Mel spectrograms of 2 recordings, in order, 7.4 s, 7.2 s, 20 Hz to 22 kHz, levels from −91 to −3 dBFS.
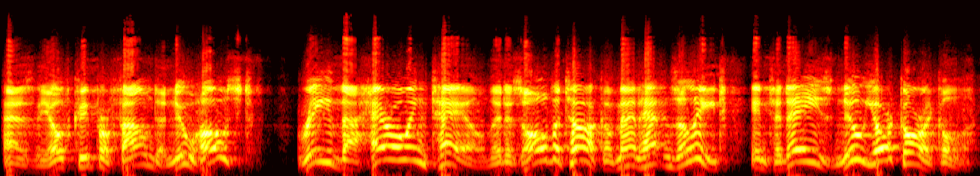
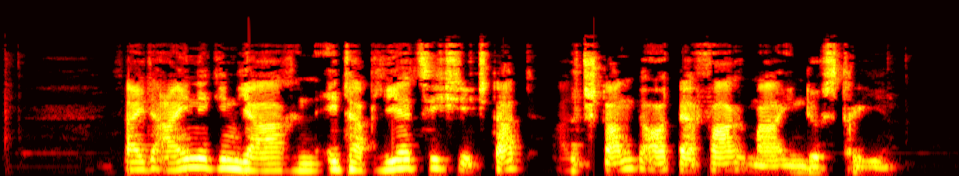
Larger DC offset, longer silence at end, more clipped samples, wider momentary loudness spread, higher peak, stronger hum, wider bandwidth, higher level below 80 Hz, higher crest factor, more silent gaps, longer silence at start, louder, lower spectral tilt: neither; second, 0.05 s vs 0.55 s; neither; second, 5 LU vs 8 LU; about the same, -2 dBFS vs 0 dBFS; neither; first, 12.5 kHz vs 9.4 kHz; second, -66 dBFS vs -54 dBFS; about the same, 14 dB vs 18 dB; neither; second, 0 s vs 0.95 s; about the same, -15 LUFS vs -15 LUFS; second, -0.5 dB/octave vs -3.5 dB/octave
